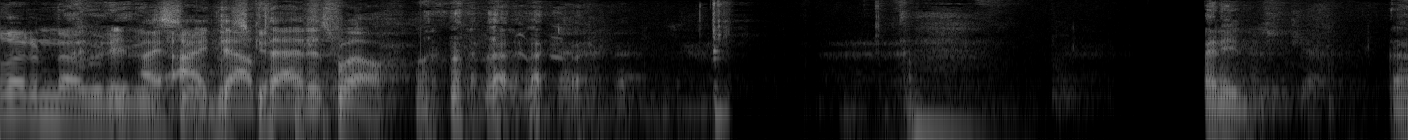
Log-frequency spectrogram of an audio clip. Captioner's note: laugh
